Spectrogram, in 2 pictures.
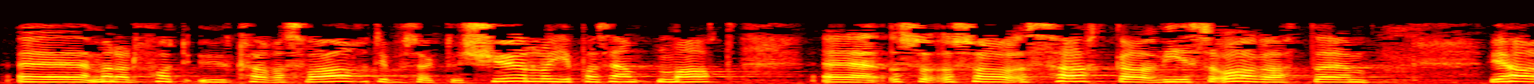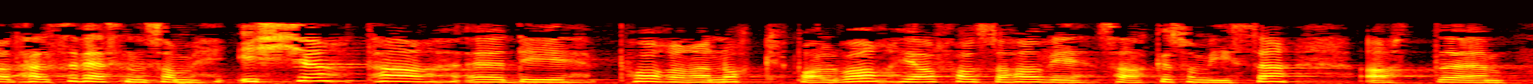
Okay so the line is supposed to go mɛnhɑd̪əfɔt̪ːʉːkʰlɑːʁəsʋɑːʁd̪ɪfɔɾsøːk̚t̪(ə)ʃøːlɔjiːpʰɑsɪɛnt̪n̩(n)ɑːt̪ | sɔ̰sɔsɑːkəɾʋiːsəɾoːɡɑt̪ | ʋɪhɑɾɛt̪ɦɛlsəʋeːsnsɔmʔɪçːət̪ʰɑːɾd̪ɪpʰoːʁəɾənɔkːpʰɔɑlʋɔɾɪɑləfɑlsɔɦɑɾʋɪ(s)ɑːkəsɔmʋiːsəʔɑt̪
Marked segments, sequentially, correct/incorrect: correct, incorrect, correct

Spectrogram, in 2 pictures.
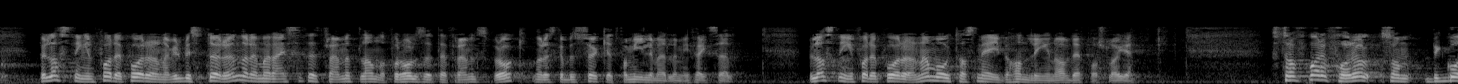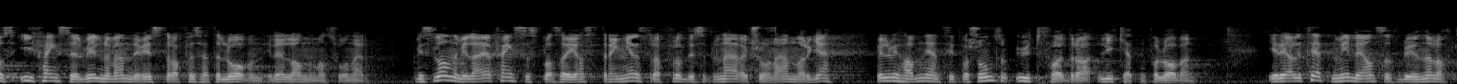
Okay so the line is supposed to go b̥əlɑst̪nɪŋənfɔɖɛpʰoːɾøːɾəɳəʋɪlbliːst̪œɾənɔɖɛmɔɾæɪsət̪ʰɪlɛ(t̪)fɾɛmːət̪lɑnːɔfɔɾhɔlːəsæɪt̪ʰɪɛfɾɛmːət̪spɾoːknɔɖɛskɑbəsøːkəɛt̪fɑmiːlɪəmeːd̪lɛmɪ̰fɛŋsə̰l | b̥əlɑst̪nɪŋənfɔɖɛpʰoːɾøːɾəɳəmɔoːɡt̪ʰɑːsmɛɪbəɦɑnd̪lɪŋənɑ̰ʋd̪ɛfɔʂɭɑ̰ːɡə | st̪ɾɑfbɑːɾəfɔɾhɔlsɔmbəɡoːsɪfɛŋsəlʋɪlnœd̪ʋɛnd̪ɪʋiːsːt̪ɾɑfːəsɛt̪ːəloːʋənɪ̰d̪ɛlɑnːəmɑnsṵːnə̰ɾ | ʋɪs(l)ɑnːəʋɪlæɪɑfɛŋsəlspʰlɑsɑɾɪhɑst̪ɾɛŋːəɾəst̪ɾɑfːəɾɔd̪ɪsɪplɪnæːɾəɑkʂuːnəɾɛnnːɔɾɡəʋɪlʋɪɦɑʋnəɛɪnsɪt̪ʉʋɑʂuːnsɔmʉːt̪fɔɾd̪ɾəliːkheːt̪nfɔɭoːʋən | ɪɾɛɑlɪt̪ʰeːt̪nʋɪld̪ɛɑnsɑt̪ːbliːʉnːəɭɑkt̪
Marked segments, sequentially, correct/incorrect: correct, correct

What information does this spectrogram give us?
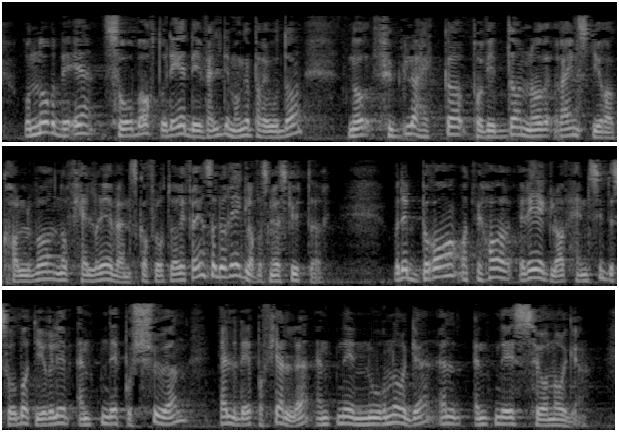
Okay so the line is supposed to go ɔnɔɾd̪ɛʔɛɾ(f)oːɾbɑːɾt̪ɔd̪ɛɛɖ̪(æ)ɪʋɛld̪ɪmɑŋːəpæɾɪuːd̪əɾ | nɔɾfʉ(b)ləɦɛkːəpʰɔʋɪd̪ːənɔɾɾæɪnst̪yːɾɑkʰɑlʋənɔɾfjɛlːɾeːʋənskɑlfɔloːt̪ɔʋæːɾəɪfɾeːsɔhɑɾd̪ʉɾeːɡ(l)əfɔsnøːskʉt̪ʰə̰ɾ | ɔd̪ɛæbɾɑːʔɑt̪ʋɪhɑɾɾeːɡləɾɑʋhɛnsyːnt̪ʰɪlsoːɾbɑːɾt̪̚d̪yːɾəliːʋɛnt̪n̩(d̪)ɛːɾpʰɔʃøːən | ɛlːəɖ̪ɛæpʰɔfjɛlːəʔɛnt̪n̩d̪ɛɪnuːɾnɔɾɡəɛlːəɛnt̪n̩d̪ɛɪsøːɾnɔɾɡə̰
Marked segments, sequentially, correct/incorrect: incorrect, incorrect, incorrect, correct, correct

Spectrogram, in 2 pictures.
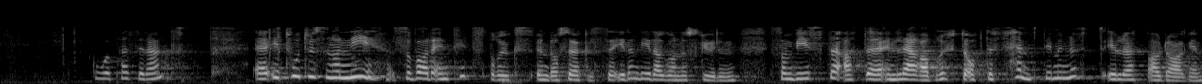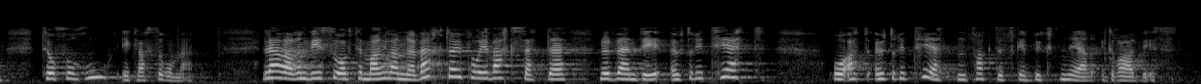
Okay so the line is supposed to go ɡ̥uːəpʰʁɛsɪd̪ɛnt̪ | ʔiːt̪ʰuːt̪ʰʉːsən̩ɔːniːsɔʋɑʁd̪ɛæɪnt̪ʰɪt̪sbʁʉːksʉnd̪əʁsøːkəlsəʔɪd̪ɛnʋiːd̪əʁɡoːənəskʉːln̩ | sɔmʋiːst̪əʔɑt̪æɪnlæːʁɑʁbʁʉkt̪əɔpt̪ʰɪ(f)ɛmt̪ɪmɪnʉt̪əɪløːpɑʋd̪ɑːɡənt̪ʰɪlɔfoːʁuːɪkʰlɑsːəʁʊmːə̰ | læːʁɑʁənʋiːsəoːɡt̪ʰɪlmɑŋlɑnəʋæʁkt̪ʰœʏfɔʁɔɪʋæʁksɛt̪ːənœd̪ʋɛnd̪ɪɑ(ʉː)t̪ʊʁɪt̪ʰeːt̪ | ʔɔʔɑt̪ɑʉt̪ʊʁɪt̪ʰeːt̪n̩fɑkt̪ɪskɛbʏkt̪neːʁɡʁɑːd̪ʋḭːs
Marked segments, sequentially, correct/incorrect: correct, incorrect

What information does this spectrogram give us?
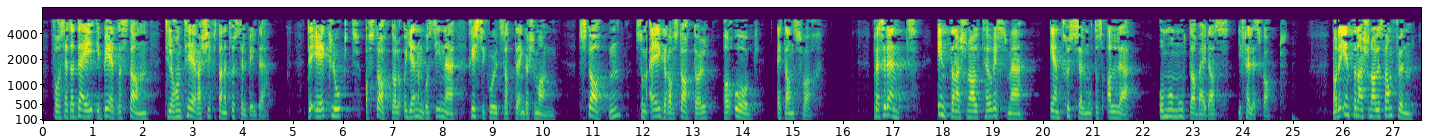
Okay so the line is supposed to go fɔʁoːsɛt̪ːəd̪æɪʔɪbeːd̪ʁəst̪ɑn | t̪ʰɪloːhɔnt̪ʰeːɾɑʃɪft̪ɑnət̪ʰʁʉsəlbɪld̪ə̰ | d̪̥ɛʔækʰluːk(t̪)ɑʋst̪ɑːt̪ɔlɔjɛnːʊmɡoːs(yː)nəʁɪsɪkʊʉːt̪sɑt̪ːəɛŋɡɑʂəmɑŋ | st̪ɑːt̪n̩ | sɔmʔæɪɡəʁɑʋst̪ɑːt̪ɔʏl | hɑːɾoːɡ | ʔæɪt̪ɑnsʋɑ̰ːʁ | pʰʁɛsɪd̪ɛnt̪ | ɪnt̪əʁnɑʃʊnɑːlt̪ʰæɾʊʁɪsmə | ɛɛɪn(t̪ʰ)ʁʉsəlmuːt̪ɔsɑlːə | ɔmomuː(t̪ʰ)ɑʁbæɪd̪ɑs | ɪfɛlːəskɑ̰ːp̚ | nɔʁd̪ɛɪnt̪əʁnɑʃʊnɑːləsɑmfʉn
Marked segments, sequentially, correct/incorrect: correct, incorrect, correct, incorrect

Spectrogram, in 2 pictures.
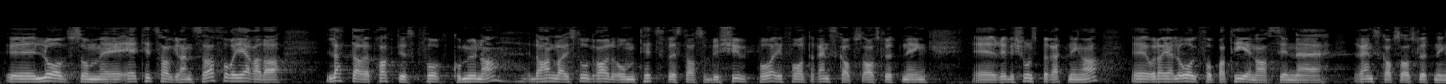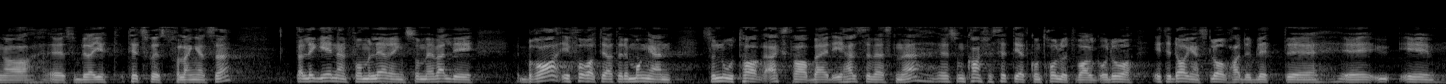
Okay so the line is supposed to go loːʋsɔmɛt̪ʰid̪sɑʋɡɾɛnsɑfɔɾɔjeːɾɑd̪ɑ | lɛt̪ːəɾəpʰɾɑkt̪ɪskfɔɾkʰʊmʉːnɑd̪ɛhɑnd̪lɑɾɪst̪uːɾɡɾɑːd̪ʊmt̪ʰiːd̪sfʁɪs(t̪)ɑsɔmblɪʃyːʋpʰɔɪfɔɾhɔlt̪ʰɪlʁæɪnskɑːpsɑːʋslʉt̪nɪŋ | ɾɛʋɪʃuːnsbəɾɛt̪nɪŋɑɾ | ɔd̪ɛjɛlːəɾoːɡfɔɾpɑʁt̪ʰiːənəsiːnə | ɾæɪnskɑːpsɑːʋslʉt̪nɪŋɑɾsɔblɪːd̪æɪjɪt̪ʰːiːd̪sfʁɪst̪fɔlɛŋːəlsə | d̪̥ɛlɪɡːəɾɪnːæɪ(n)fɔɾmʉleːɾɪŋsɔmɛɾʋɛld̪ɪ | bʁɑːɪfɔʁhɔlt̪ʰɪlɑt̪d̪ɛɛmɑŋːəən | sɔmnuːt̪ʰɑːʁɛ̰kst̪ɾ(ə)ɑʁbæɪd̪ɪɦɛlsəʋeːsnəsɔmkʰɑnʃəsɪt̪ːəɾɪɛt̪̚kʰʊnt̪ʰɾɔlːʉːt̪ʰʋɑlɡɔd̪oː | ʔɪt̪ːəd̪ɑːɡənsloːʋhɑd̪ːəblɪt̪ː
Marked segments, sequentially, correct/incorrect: correct, correct, incorrect

